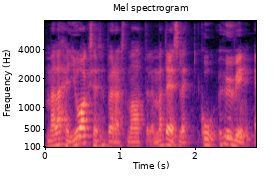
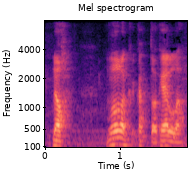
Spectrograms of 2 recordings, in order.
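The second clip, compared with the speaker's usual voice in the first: usual speaking voice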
